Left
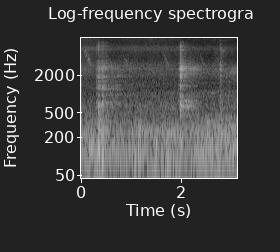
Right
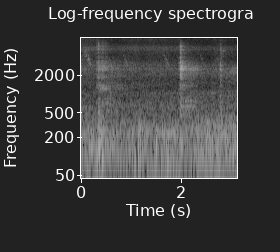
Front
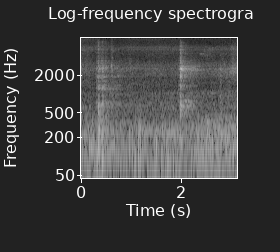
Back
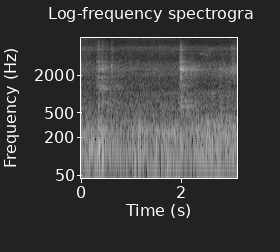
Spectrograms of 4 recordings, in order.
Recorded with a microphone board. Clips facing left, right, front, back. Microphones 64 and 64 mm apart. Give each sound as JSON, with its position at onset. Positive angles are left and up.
{"t": 0.3, "sound": "a drawer", "azimuth_deg": 30, "distance_m": 3.0}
